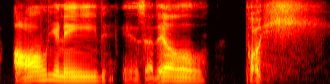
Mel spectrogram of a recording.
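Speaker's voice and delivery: sinister clown villain voice. Making a point about leftists to someone you are talking with, do a Joker impression. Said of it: "pretty good Joker impression".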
